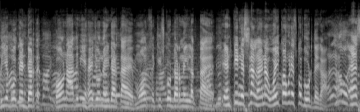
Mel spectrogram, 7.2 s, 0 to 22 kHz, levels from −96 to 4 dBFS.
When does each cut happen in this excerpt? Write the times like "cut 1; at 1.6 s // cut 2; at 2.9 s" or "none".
cut 1; at 4.3 s

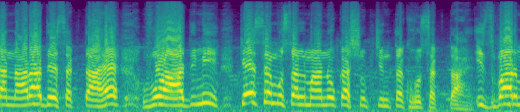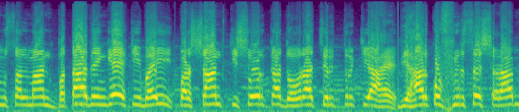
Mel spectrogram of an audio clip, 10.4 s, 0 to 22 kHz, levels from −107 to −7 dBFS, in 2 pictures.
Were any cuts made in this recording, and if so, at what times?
cut 1; at 4.7 s // cut 2; at 6.6 s // cut 3; at 9.2 s

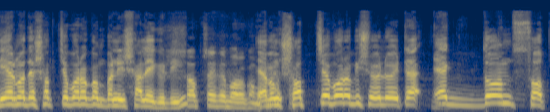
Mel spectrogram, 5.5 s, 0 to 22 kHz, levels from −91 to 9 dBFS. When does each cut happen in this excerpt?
none

